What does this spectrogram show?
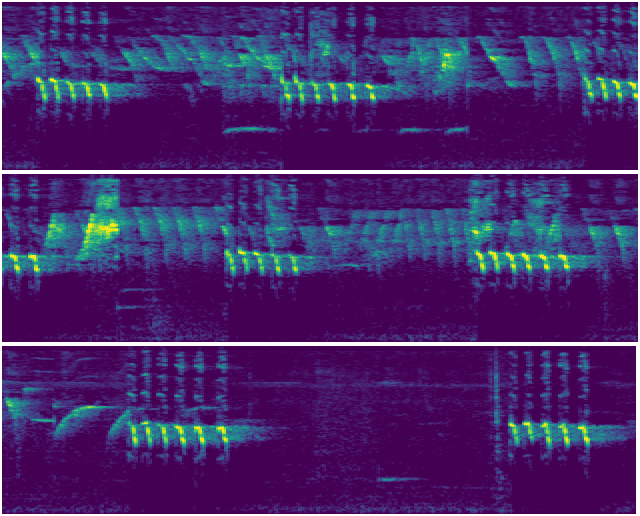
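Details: Yellow-vented bulbul singing a long rolling song meant to provoke other bulbuls into answering: repeated short rattling trills every one to two seconds, mixed with other chirping and whistled notes.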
